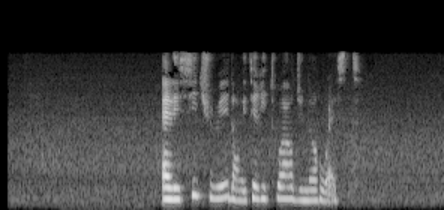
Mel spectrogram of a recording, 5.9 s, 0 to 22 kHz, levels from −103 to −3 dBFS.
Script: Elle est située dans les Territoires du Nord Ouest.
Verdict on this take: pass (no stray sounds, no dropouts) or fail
pass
